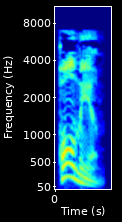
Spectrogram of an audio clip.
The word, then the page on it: holmium: British English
